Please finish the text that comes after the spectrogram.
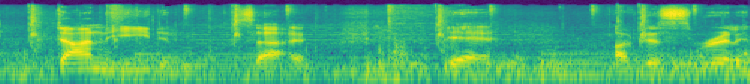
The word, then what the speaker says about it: Dunedin: I'm currently and I've been pronouncing it wrong the whole time it's called Dunedin so yeah I've just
